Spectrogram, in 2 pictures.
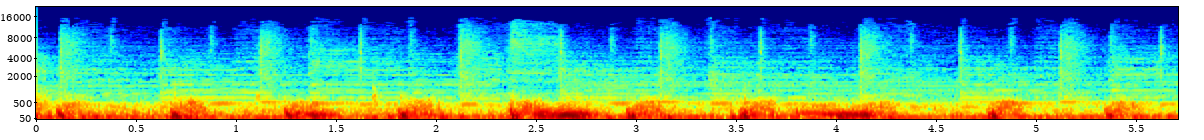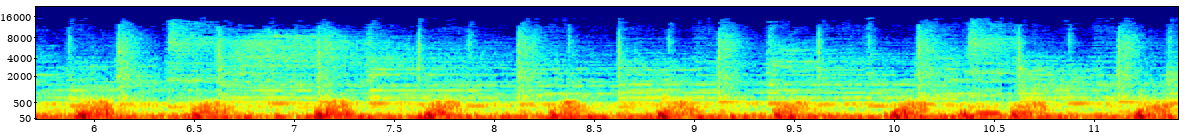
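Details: Teaching example of a heart murmur heard via stethoscope; heart murmur.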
